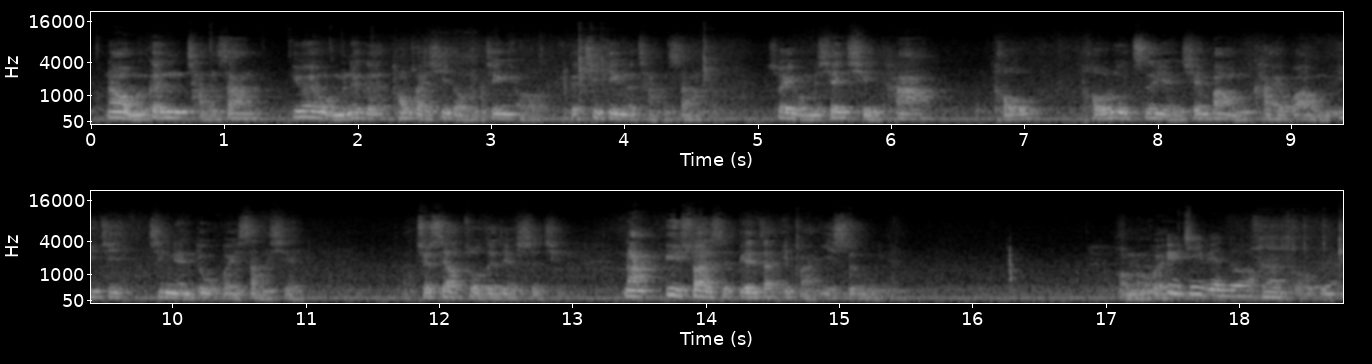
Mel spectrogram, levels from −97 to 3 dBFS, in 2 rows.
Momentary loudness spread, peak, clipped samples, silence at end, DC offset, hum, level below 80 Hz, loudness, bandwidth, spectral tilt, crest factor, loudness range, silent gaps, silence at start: 19 LU; -20 dBFS; under 0.1%; 0 s; under 0.1%; none; -74 dBFS; -40 LUFS; 14 kHz; -5.5 dB/octave; 20 dB; 4 LU; none; 0 s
